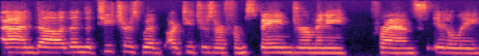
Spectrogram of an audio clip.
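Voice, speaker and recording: A woman in a Spanish accent, fairly high in pitch, flat and monotone, at a moderate pace. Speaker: science teacher. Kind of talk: podcast interview.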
